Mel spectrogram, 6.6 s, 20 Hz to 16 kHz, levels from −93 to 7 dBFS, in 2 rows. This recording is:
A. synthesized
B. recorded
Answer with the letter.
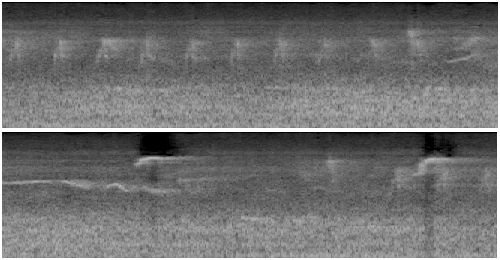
A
